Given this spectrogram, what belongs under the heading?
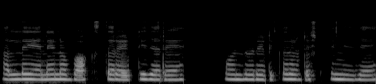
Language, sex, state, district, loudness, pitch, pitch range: Kannada, female, Karnataka, Gulbarga, -32 LUFS, 230 Hz, 220-235 Hz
